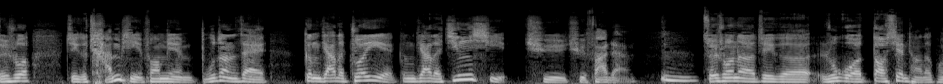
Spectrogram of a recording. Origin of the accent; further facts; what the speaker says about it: China; 向这个营地的游客去展示我们这个中国人的风采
